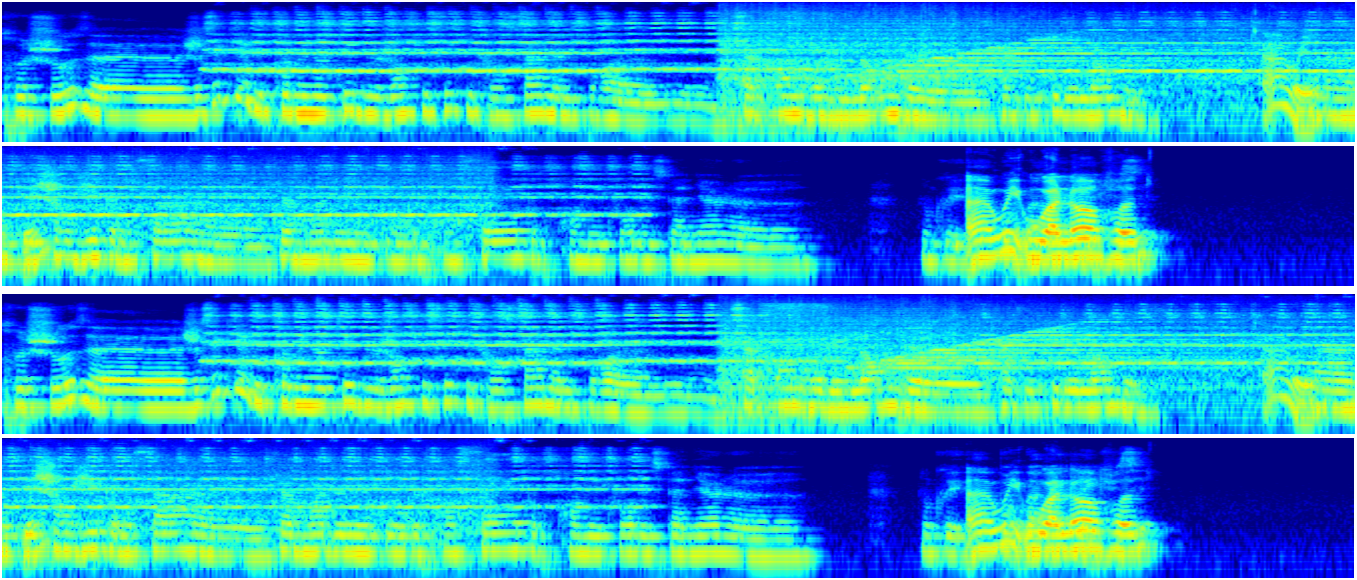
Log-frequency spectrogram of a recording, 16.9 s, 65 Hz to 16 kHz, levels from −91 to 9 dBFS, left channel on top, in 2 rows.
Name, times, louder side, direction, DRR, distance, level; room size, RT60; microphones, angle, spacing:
voice 1, 0.0-7.2 8.1-13.5 13.9-15.6, right 1 dB, 65° right, 1.6 m, -33 dB
sound 1, 1.2-12.5, left 2 dB, 30° right, 1.8 m, -35 dB
Stream, 4.5-11.6, left 1 dB, 5° left, 1.3 m, -41 dB
sound 2, 4.7-9.5, right 2 dB, 85° right, 1.6 m, -37 dB
voice 2, 7.9-8.8 14.5-15.6, left 3 dB, 25° left, 0.4 m, -25 dB
6.7 x 6.2 x 3.1 m
head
